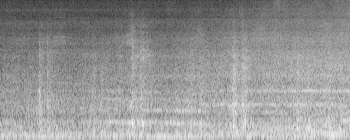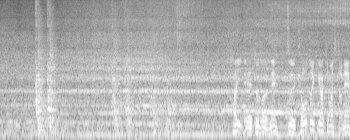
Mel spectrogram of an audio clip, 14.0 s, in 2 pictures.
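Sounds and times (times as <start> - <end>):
electric train rumble: 0.0 - 14.0
multi-tone train whine: 0.0 - 14.0
train wheel clacks: 7.6 - 8.3, 9.1 - 10.5.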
